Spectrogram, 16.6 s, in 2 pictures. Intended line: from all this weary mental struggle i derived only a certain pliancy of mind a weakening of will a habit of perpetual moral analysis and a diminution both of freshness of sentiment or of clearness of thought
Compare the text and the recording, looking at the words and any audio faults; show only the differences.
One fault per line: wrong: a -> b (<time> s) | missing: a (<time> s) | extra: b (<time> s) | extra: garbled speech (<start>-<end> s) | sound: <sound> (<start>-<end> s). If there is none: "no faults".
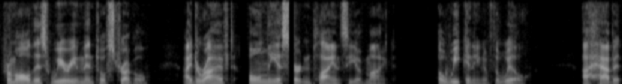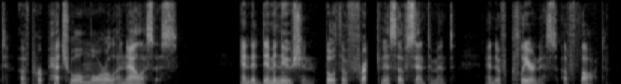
sound: dropout (3.9-3.9 s)
extra: the (6.6 s)
sound: dropout (13.2-13.3 s)
wrong: or -> and (14.7 s)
